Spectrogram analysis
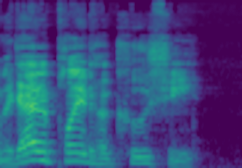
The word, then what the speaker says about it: Hakushi: The guy that played Hakushi just always sounds so dirty. Hakuchi is what it sounds like.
